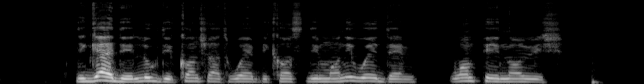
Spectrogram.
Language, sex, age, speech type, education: Nigerian Pidgin, male, 30-45, spontaneous, tertiary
